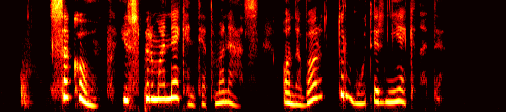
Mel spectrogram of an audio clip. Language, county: Lithuanian, Vilnius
